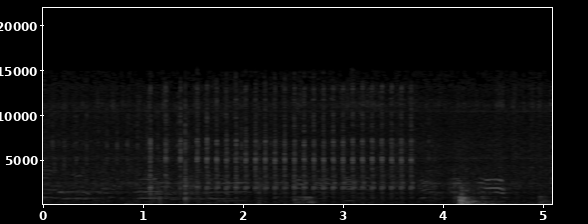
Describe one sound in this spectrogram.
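Paintball guns fire in rapid bursts.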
